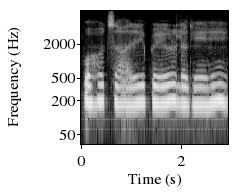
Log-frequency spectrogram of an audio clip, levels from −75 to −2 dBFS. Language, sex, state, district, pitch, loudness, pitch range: Hindi, female, Madhya Pradesh, Bhopal, 180 Hz, -15 LUFS, 175-190 Hz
